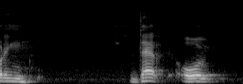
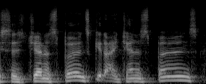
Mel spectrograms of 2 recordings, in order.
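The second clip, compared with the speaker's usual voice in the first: ordinary talk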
